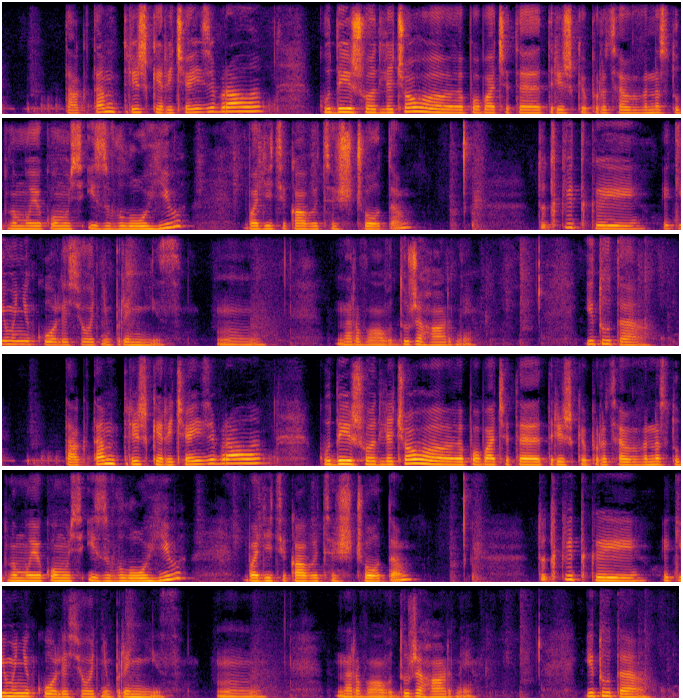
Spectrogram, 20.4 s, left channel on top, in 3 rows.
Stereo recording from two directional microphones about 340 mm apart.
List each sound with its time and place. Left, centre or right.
0.6 s speech: centre
1.9 s speech: left
2.3 s speech: centre
11.4 s a sound: centre
12.1 s speech: centre
18.9 s a sound: centre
